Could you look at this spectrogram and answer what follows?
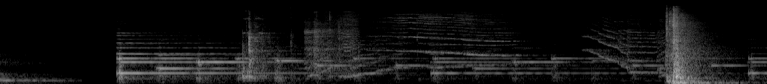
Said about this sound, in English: As we enter the Premier's office, the eyes on the portrait of Bill Davis follow us, and we hear something banging from behind one of the walls. It's actually in the closet.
